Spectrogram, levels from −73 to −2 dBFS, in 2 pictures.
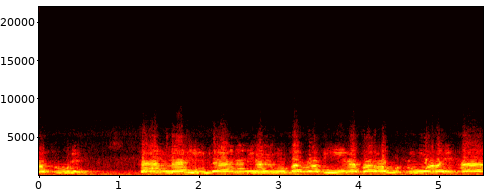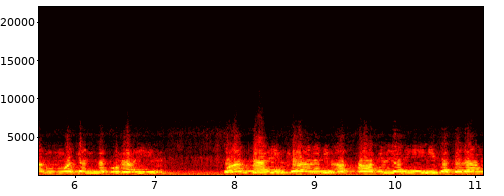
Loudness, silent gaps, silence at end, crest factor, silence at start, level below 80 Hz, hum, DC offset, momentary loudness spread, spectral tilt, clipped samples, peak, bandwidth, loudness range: -21 LUFS; none; 0 s; 12 dB; 0 s; -52 dBFS; none; under 0.1%; 8 LU; -6.5 dB/octave; under 0.1%; -10 dBFS; 7.2 kHz; 2 LU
